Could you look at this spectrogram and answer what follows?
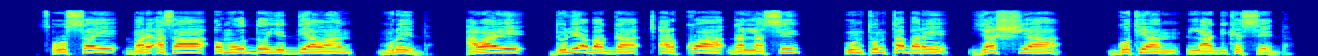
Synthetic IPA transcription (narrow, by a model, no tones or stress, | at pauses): t͡sʼo̞ːsːɐjbɐɾɛʔɐsaːɔmoːd̪ːɔjɛd̪ːɪjaːwaːn | mʊɾe̞ːd̪ːɐ̥ | ʔɐwɐj | d̪ɔlɪjaːbɐɡːɐt͡ʃʼɐɾkːʊwaːɡɐlːɐsːɪ | ʊnt̪ːʊnt̪ːɐbɐɾɛ | jɐʃːɪjaː | ɡɔt̪ɪjaːnlaːɡːɪkɛsːe̞ːd̪ːɐ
